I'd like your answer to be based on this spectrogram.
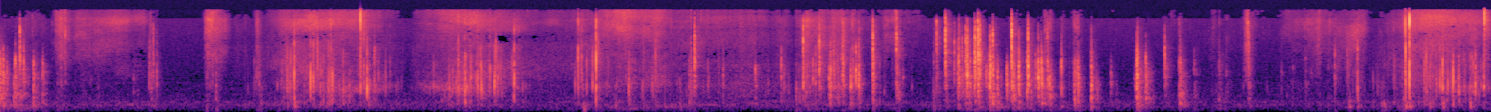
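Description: An open, thin, crinkly glossy paper magazine lies on a table while long nails rub and scratch across its pages, and a page is turned. Soft, dry crinkling and scratching comes in bursts with many sharp ticks and a bright papery hiss. There is almost no low end.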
